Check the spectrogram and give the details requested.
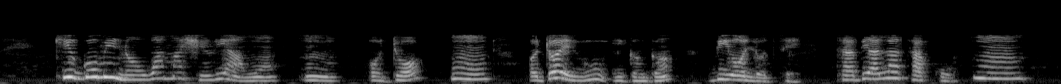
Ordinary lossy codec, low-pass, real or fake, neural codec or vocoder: AAC, 16 kbps; 7.2 kHz; real; none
